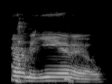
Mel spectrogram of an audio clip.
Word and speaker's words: Parmigiano: Parmigiano. Yes. You pronounce the G's like Y's out Yeah.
